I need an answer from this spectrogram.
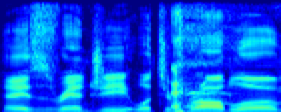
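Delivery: loud, put-on Indian call-centre voice.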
